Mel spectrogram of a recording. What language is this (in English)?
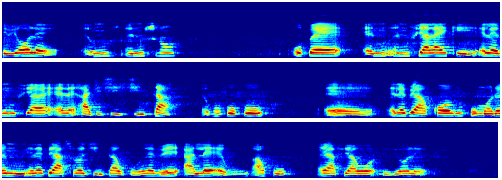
Ewe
